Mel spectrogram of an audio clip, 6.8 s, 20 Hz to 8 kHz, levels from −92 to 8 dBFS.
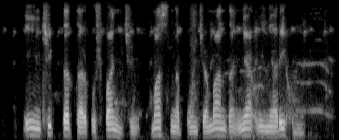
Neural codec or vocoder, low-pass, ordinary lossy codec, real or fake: none; 7.2 kHz; Opus, 32 kbps; real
